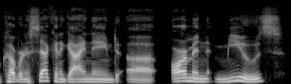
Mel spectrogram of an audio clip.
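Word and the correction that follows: Meiwes: or I think it's I had their pronunciation here in a second. Mivas, there we go.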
